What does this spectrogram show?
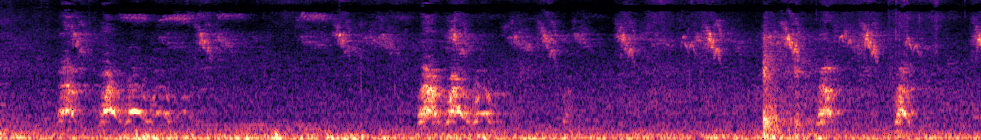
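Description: Small birds chirping in short, falling notes again and again, with a few lower, louder calls mixed in and a steady low rumble underneath.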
